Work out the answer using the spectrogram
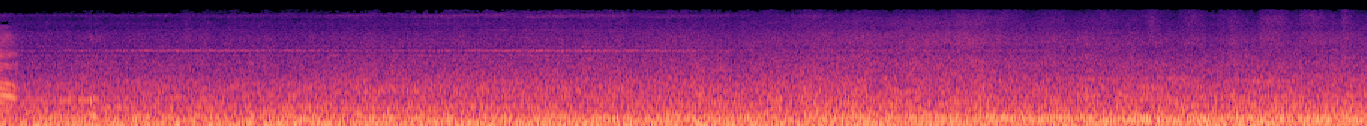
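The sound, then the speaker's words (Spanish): A departing train, heard as a loud, steady rumble and clatter with wind-like noise throughout, and no clear separate events standing out. “¿No te dije yo que teníamos que llegar antes? Que se nos escapa el tren, venga. Saltamos, a la de una, a la de dos, a la de tres.”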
